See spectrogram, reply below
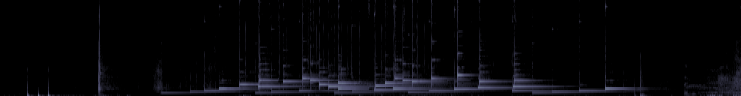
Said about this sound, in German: Was passiert, wenn wir diese Spieluhr an einen Resonanzkörper, ach, zufällig haben wir da was, wo kommt das denn her? Wenn wir diese Spieluhr an einen Resonanzkörper halten, wir versuchen das mal.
